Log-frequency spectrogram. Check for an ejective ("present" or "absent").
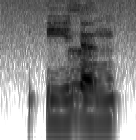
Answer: absent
